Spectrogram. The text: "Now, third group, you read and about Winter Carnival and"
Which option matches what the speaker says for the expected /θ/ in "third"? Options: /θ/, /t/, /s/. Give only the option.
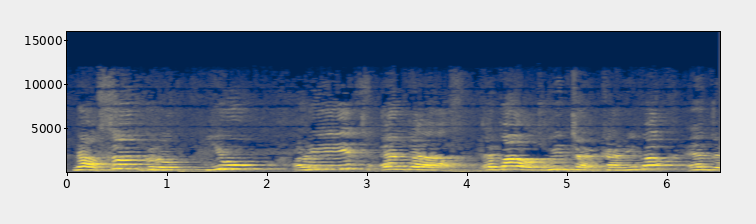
/s/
